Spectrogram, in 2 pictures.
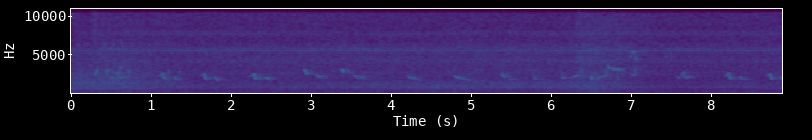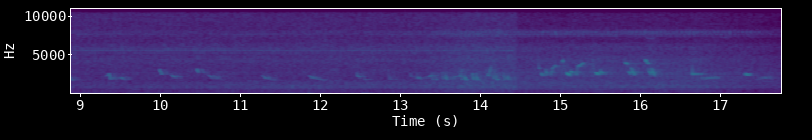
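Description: Faint outdoor ambience with small birds chirping: many short, quick notes, a little busier near the end, over a faint low hum.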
